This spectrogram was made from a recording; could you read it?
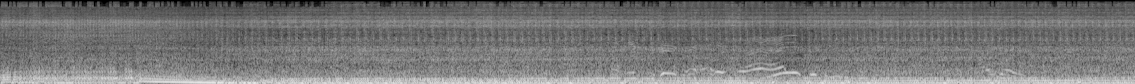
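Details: Abandoned air-cooled VW Baja Bug race car just revived after a timing adjustment, giving a short rev and then a steady, even low idle with no knocks or misses while warming up.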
